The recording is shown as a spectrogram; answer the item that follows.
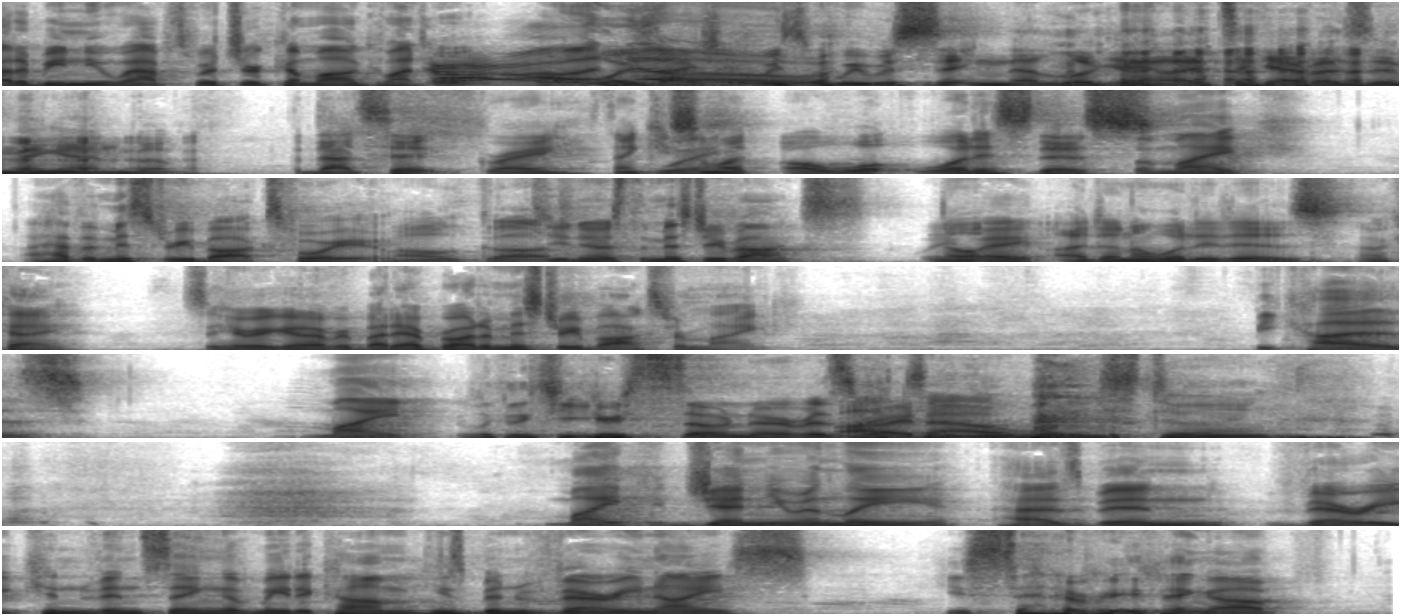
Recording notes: The Relay FM family comes together in San Francisco to discuss the WWDC announcements in front of a live audience.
